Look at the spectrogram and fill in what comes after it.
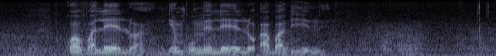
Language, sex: Xhosa, male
